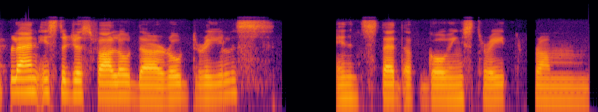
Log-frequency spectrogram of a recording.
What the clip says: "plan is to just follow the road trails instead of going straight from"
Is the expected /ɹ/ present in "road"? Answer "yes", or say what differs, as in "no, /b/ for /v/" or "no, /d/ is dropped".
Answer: yes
